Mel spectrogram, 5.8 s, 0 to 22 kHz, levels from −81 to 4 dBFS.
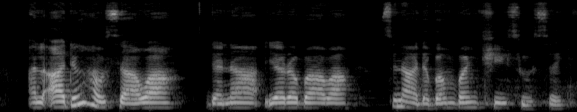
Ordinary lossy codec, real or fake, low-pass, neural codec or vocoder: none; fake; none; vocoder, 48 kHz, 128 mel bands, Vocos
